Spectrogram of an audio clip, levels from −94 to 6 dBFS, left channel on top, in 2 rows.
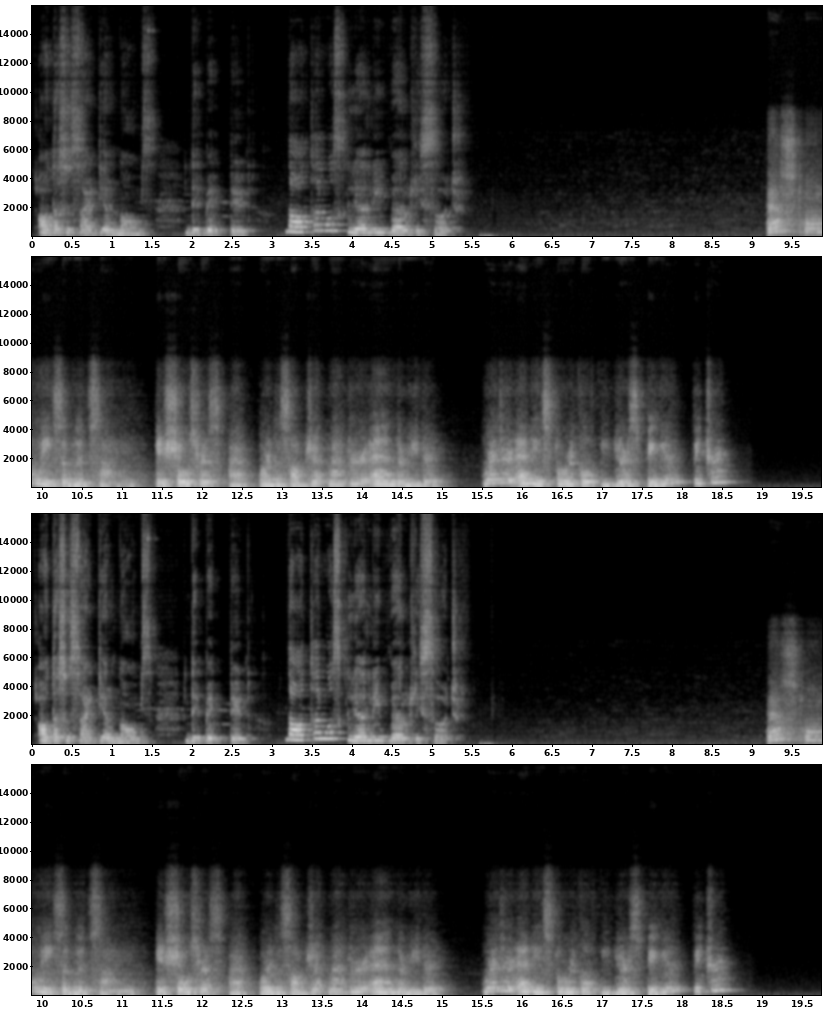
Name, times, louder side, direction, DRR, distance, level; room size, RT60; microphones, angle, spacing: voice 1, 0.1-2.7 3.2-5.3, right 2 dB, 85° right, 3.5 m, -23 dB
voice 2, 9.2-15.0 15.5-18.6, left 1 dB, 40° left, 3.0 m, -19 dB
14.5 x 7.5 x 3.0 m
head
